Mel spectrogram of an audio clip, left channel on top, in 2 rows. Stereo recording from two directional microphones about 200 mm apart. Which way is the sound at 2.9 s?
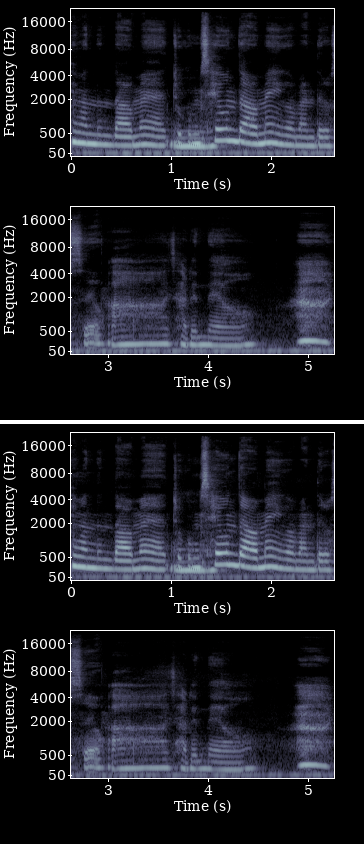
35° left (ahead or behind).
